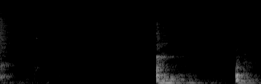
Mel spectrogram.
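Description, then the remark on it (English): Two solid thumps about a second apart, a heavy clunk followed by a shorter knock, as an office door is opened and then shut, with quiet in between. “Let me get the door.”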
